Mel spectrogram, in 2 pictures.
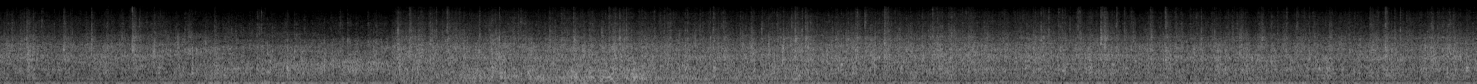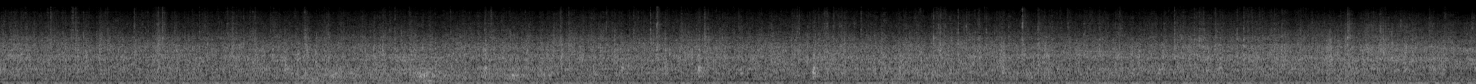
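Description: Rain falling steadily, an even hiss with no distinct thunderclap.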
